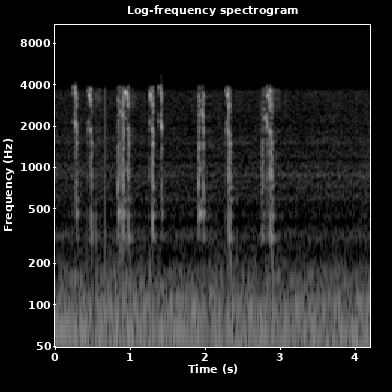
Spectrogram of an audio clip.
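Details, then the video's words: Peregrine falcon calls from Manchester, New Hampshire, 19 September 2018, part of a long discussion: about eight harsh, abrupt notes in the first three seconds, then quiet over heavy low rumble. "Peregrine Falcon Long Discussion"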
